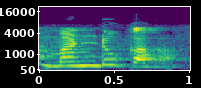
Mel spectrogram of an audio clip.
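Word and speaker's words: मण्डूकः: यहाँ पर जो दिखाई दे रहा है वो आधा अण है, मतलब उसको हम पूरा लिखते हैं इस तरीके से अण, लेकिन यहाँ पर आधा है इसलिए उसको प्रोनाउंस किया जाएगा मंडूकः.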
